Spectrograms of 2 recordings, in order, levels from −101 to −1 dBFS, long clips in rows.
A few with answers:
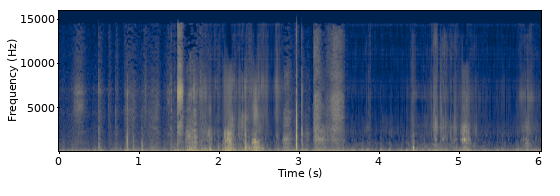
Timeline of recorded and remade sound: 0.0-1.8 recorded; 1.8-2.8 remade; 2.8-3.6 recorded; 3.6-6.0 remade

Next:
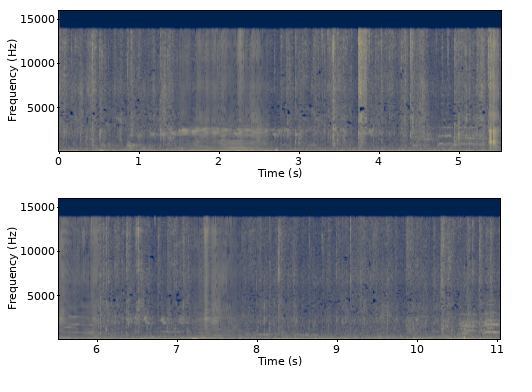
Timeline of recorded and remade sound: 0.0-1.5 recorded; 1.5-2.6 remade; 2.6-5.4 recorded; 5.4-6.0 remade; 6.0-7.2 recorded; 7.2-7.8 remade; 7.8-11.0 recorded

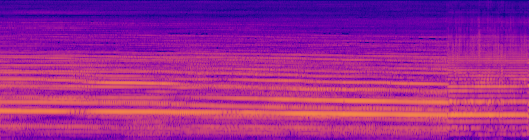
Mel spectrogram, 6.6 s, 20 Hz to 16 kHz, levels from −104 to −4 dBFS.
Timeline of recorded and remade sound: 0.0-5.6 recorded; 5.6-6.6 remade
